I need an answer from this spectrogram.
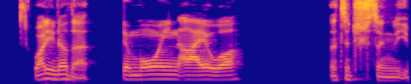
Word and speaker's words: Des Moines: states lincoln nebraska why do you know that des moines iowa that's interesting that you pronounced it right too desmond um i feel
